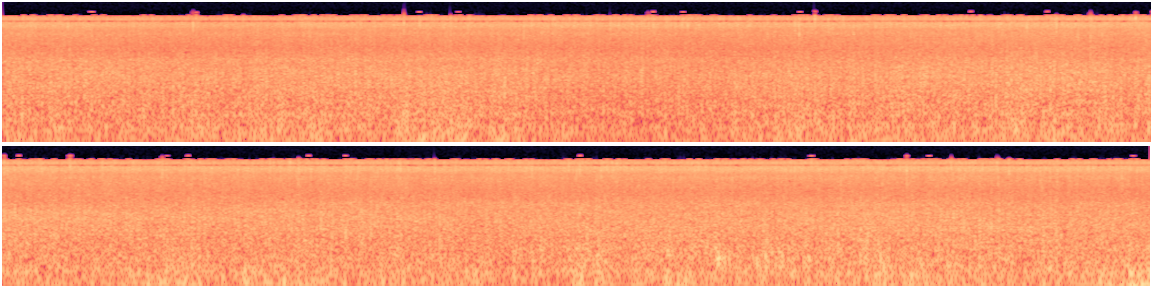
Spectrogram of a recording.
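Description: Heavy rain pouring steadily onto the ground and surfaces, an even dense hiss that grows slightly louder in the last few seconds.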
